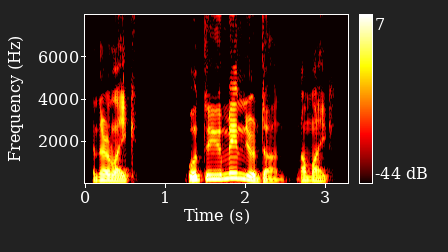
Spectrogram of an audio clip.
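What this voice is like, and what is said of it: Put-on Russian accent. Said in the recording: “you're doing the Russian accent again.”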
